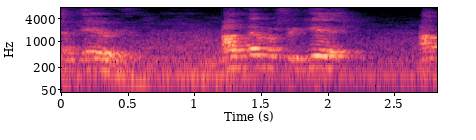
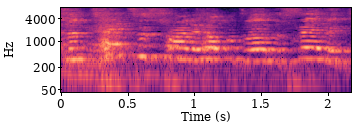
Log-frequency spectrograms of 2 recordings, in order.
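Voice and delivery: high sermon cadence with stretched key words; emphatic preaching; 8 semitones higher than usual. Real, not acted. Preacher expounding the text to congregation, emphatic preaching. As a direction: preach the point, leaning on the big words.

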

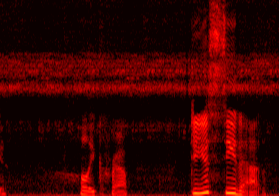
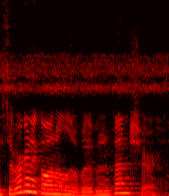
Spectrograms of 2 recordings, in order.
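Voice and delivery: normal talking voice

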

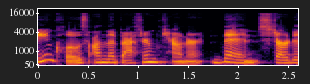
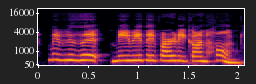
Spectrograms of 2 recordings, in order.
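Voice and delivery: high-pitched, hopeful suggestion; tentative, higher-voiced wishful guess; 9 semitones higher, 4 dB louder than usual. A narrator's reading. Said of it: "Jeff said hopefully".

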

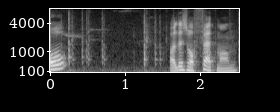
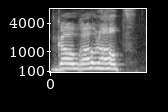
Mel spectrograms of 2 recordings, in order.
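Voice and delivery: urgent shout; 5 semitones higher, 6 dB louder, much slower than usual. Real, not acted. Urging to run.

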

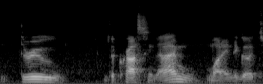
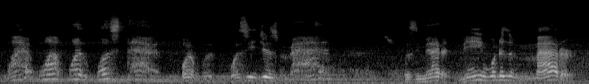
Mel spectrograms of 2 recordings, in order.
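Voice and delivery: high-pitched baffled questioning; imitating a bewildered inner monologue; puzzled thinking; 9 semitones higher than usual. Retold puzzled thoughts walking home.

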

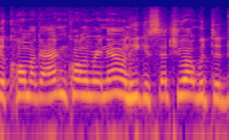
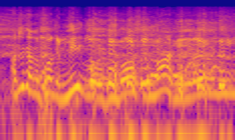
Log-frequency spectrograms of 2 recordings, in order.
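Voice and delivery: louder, fast and cracking up; laughing; 4 semitones higher, 6 dB louder than usual. Real, not acted. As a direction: blurt it out mid-laugh. Laughing about the meatloaf.

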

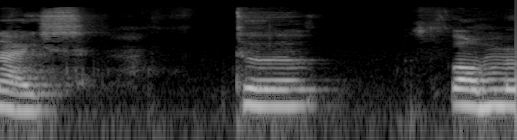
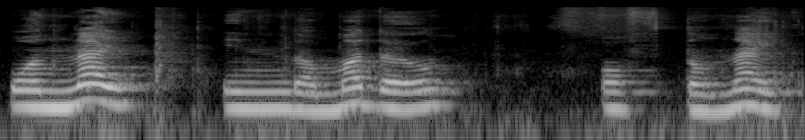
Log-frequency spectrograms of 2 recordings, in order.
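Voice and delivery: usual speaking voice

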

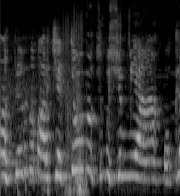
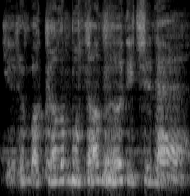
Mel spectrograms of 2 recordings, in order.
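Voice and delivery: menacing villain; 5 semitones lower than usual. Acted. Villain shopkeeper voice.

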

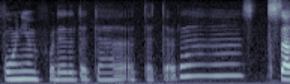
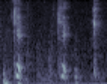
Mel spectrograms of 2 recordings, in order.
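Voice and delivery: whispered shoo; 16 dB quieter, faster than usual. Real, not acted. Shooing a bug away.

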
